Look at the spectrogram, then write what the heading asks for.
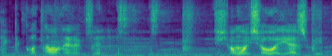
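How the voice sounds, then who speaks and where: A man giving a slow motivational monologue, in a clip played back from a video. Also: on the high side, animated, sharp tone, faint music behind.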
